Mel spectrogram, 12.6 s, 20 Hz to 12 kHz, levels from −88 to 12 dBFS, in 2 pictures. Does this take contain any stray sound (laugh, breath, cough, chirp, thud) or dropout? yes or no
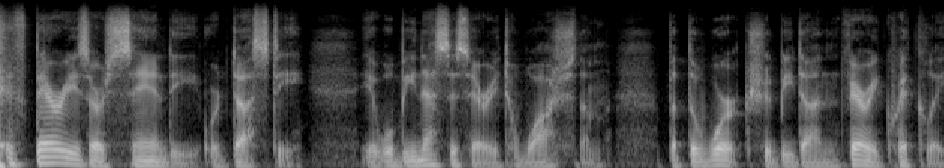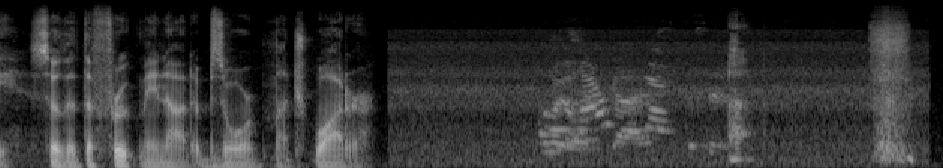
yes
